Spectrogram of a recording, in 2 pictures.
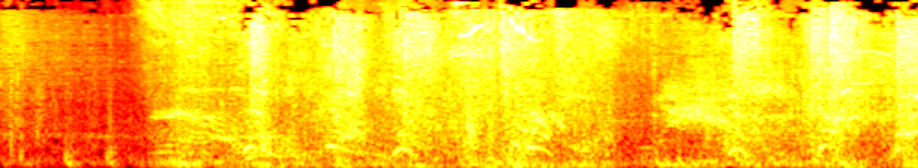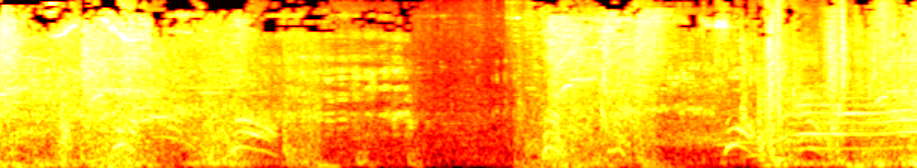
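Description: Chains whip and blades slash through the air in a fight.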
